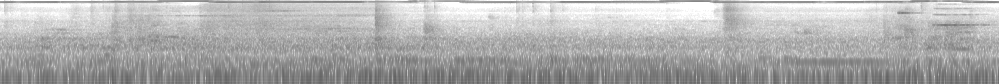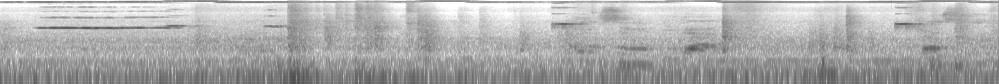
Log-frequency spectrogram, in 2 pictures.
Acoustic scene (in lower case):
bus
